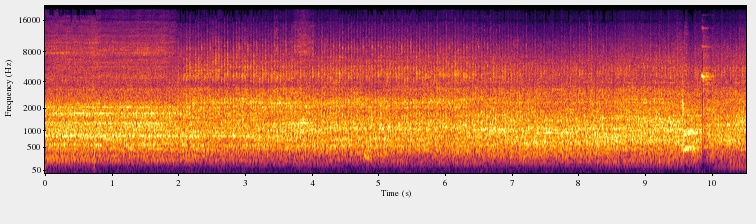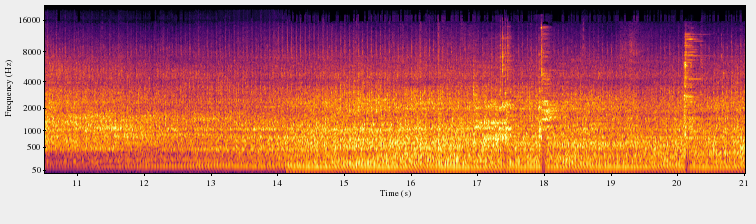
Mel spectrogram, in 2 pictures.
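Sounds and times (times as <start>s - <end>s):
engine running: 0.0s - 21.0s
sharp squeak: 9.6s - 10.1s.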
